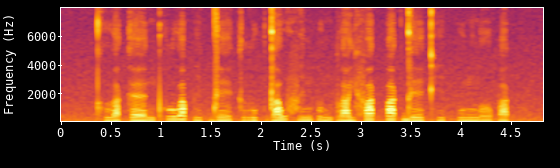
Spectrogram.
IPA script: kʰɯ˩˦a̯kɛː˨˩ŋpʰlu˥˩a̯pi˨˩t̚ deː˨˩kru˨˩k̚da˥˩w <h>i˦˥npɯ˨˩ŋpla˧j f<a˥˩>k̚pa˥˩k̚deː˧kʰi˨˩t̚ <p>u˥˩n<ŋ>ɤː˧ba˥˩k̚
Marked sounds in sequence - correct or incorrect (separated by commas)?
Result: incorrect, correct, correct, correct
